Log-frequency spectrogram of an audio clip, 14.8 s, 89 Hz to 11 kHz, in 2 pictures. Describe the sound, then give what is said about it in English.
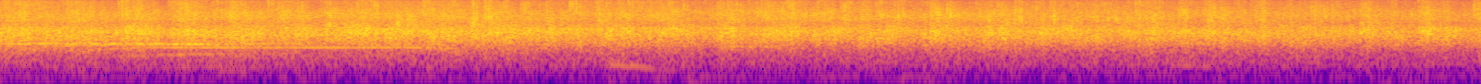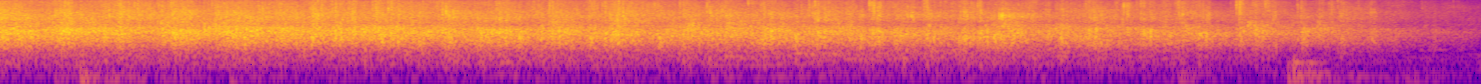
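Sustained audience applause at the Rothko Chapel for the 2023 Rothko Chapel Óscar Romero Awardees as they return to the stage: a dense, steady clatter of many hands clapping that holds for several seconds before gradually tapering off at the end. “So let's give our 2023 Rothko Chapel Óscar Romero Awardees another big round of applause as they return to the stage.”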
